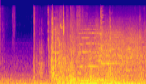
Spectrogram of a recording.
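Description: A heavy door opens with a deep rumble.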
